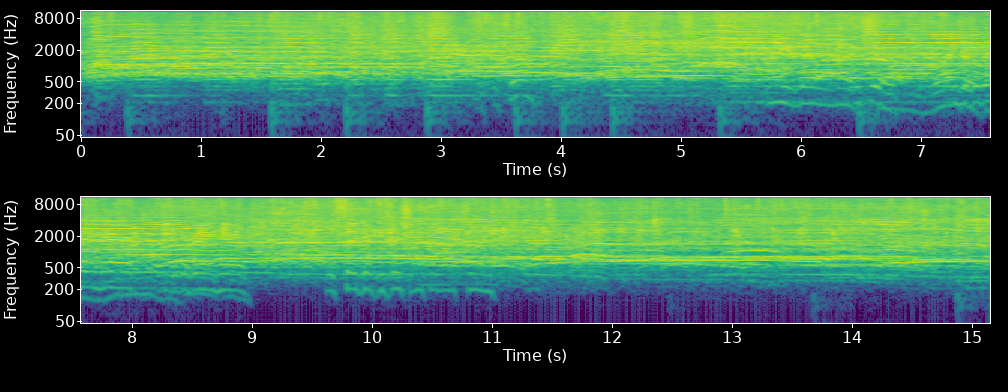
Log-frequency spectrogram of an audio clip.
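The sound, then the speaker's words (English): A crowd at a presidential debate boos Donald Trump, a loud, sustained roar of shouts and jeers that runs the whole fifteen seconds while voices speak over it. “Mr. Trump, we're not going to eject anyone from the audience just for booing you.”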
